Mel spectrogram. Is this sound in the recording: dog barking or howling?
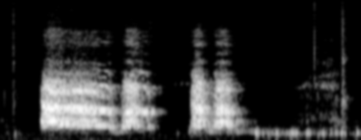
yes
